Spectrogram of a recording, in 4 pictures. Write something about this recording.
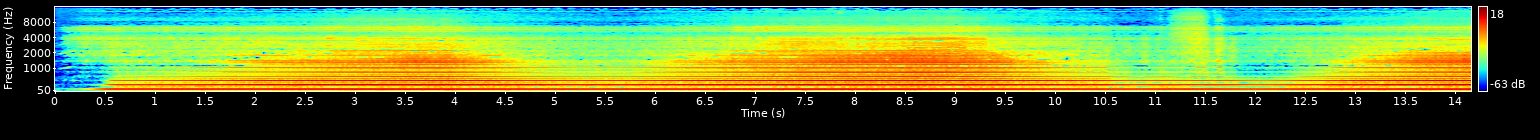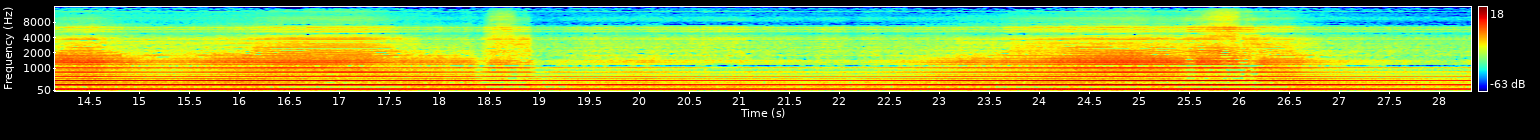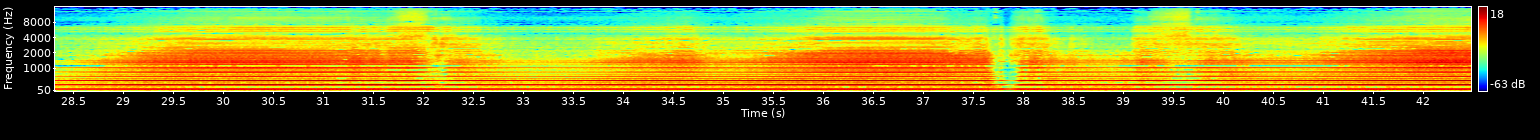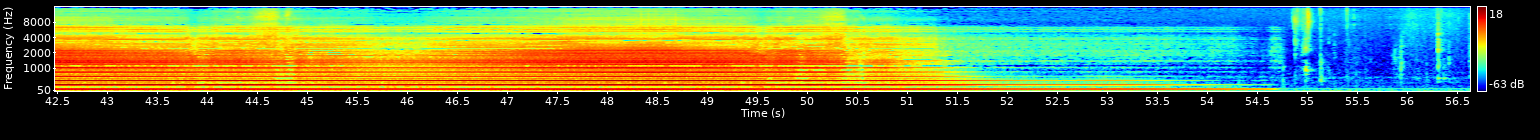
A long sustained tone made by a bass clarinet. The player uses circular breathing.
